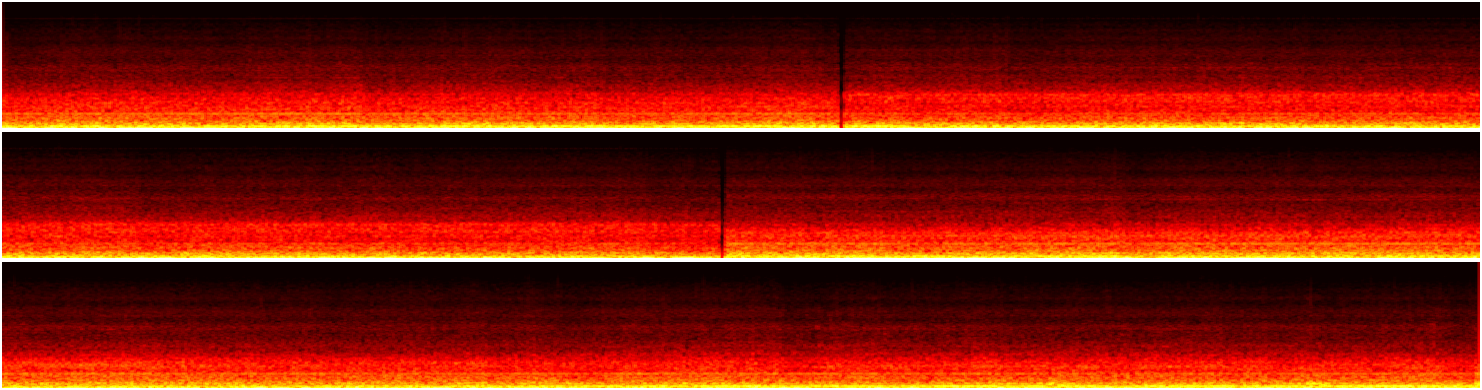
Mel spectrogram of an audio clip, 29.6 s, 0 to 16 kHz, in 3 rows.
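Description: Inside the passenger saloon of a Class 444 Siemens Desiro electric multiple unit running at speed: a steady rumble from the wheels and running gear on the track, with a steady hum over it.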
